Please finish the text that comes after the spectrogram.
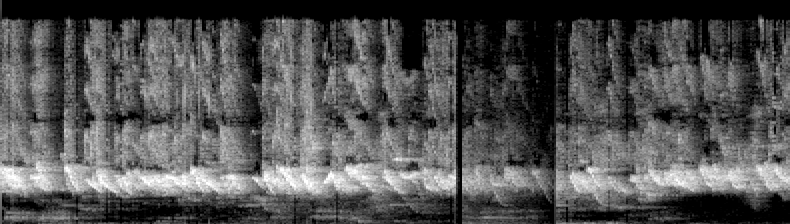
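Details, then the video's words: Caged songbirds at a bird singing corner in Singapore, a pastime of bird lovers; a dense chorus of high, rapid chirping and twittering phrases overlapping continuously, with a short lull midway. "Bird Singing Corner"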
